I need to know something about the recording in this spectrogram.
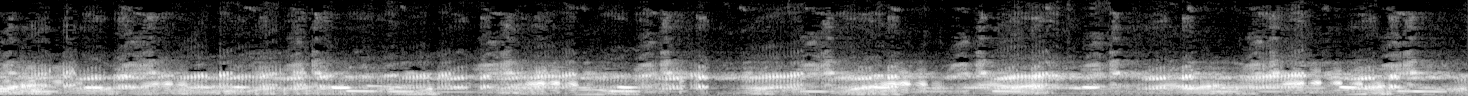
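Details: Frogs calling in a crowded chorus: rough, buzzy croaks overlap constantly while short, clear, slightly falling notes pop out every second or so.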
